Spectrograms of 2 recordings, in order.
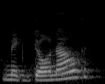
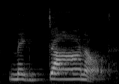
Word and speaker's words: McDonald: not Robert it's Robert it's not McDonald its McDonald alright let's practice repeat after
